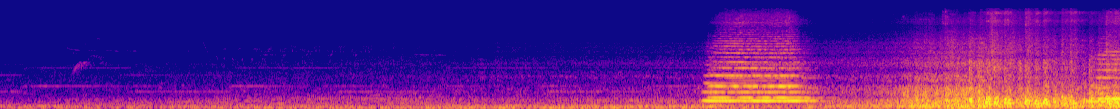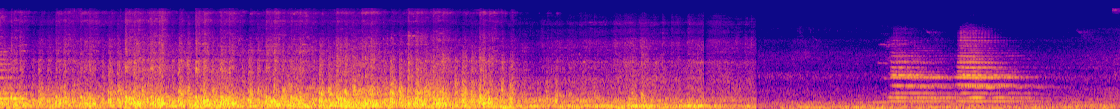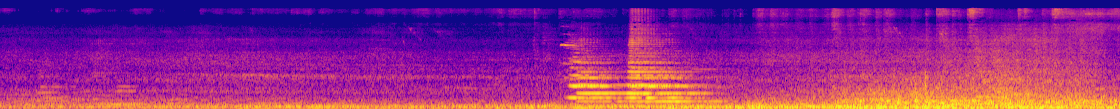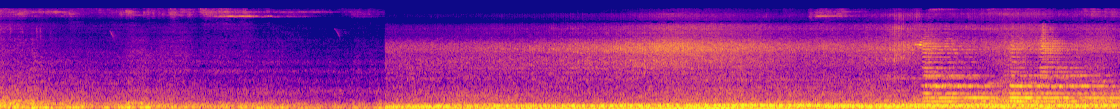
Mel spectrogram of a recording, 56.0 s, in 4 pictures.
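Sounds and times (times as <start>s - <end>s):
locomotive horn blasts: 8.7s - 10.4s, 13.7s - 14.4s, 25.0s - 27.2s, 28.4s - 29.8s, 35.0s - 37.2s, 53.4s - 56.0s
train wheels clattering on rails: 11.1s - 23.5s, 34.2s - 45.5s.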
